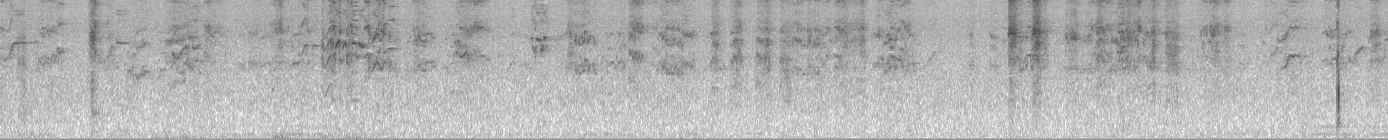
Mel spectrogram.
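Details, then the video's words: Late afternoon birdsong in a garden: scattered high chirps and brief twittering phrases, sparser and quieter than a full chorus, with a few sharp louder notes near the end and faint low background noise. "Afternoon Serenade"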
